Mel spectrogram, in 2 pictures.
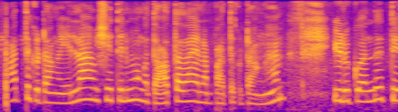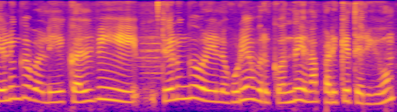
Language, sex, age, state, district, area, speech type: Tamil, female, 18-30, Tamil Nadu, Thanjavur, urban, spontaneous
